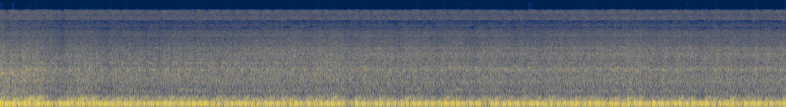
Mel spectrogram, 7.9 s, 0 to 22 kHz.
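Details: Ducati 916 after replacing the fuel pump quick-connector O-rings to stop fuel leaks: steady, even twin idle with no knocks, though idle is a little slow.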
